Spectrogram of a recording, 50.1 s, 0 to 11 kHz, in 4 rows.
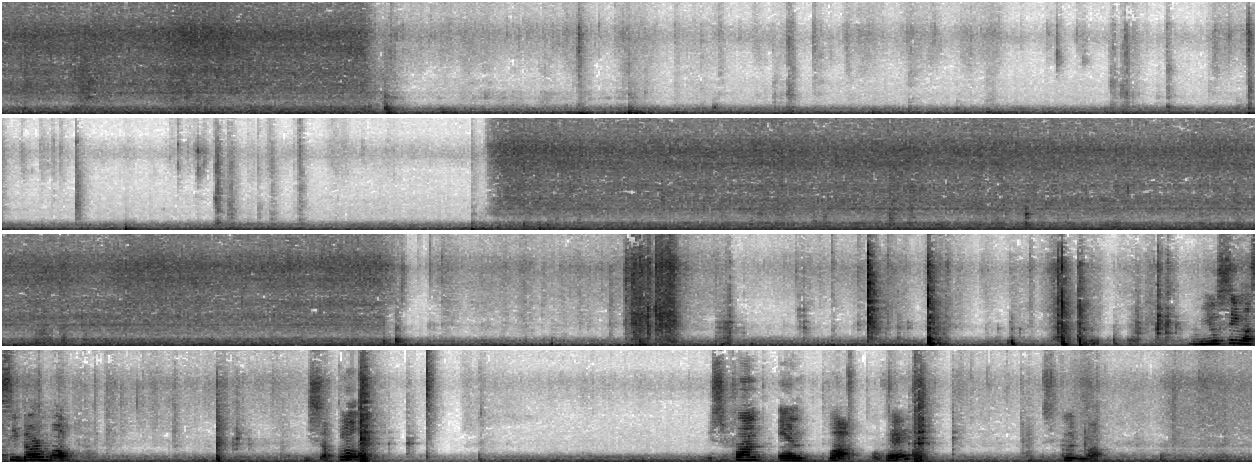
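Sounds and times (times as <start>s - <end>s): water running from a tap: 0.0s - 3.8s, 17.4s - 29.1s.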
